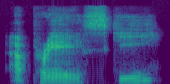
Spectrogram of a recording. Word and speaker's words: Après Ski: She landed the role of CEO in Slice's reality TV show, Après Ski. – How do you say that? – Did I say that correct? – That is correct. Yes.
